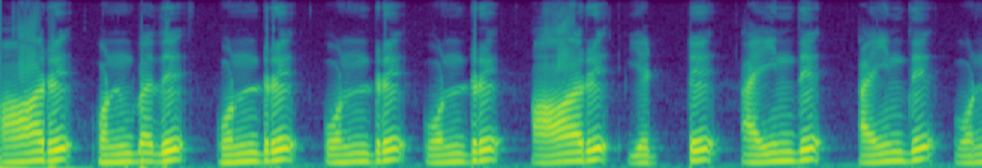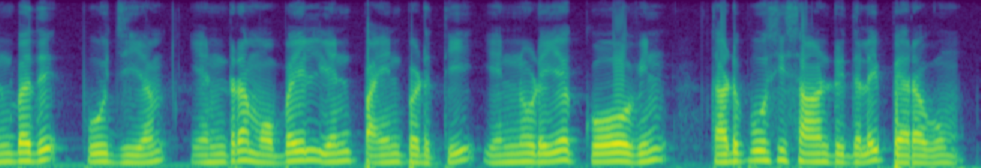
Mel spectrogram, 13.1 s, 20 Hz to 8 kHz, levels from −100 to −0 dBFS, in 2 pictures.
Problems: none marked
